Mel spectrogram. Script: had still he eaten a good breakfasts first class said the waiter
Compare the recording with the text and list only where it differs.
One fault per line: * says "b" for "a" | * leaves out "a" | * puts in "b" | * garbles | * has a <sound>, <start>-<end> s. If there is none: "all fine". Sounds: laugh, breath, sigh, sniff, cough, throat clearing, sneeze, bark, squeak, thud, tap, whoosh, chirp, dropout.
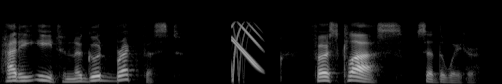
* leaves out "still"
* says "breakfast" for "breakfasts"
* has a chirp, 2.3-2.7 s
